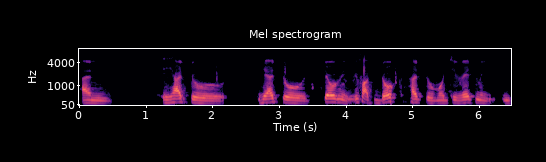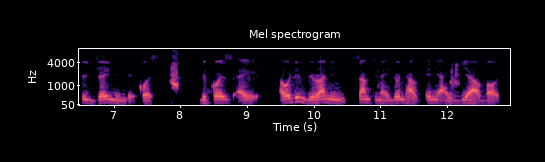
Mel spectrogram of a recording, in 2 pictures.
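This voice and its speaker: A nineteen-year-old man from Zambia, speaking haltingly and earnestly as a student guest on a video call. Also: lowish voice, no echo. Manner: halting, earnest, many restarts. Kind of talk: video call introduction and talk. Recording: dry, dull lo-fi call audio.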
